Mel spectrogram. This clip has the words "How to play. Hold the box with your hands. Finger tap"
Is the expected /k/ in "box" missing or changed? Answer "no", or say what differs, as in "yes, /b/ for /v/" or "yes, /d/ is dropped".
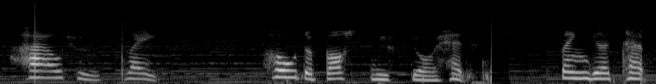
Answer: yes, /k/ is dropped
